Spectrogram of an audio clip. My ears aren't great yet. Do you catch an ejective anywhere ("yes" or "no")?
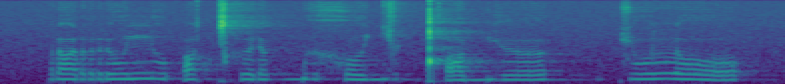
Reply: yes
